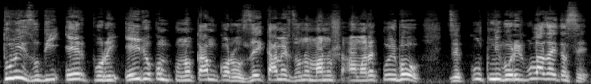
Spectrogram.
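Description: Brief: high, fast-talking exasperated son, played by a man, lecturing and scolding, dry sound. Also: dry recording, natural voice. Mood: stern. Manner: exasperated, lecturing, rising to shouts. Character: exasperated grown son, scolding his gossiping mother. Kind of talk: comedy skit acting.

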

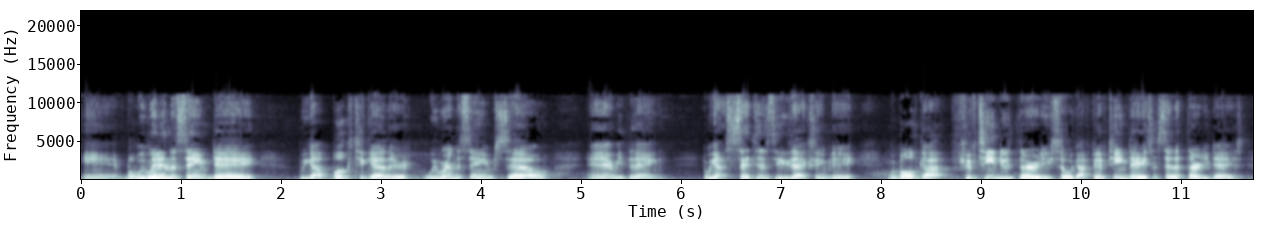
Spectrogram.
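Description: A man's voice: lowish voice, steady tone, moderate pace, a bit bright. Rambling young man telling a story. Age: young adult. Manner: rambling, restarts and many "like" fillers. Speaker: vlogger. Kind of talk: casual storytelling.

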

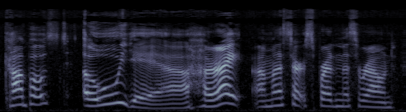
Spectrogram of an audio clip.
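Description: Her voice is a little high and very animated, unhurried and fairly bright, recorded without echo. This flower farmer in her thirties vlogs casually on a handheld phone while working outside in cold weather, sometimes from her car. She chatters, thinks aloud, and keeps correcting herself with asides.

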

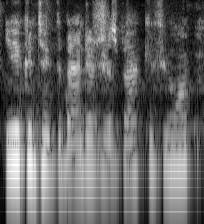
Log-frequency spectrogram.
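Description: Young guest gamer, high voice. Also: male voice, level tone, a little fast, background noise. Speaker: gaming youtuber, guest. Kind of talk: casual gameplay chat.

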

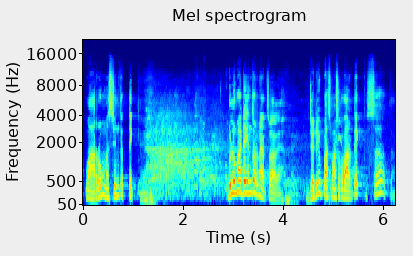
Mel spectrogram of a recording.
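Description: Animated high-voiced male stand-up comic. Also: moderate pace, noisy background. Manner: animated, mimics typewriter and camera sounds. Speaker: stand-up comedian. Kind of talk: stand-up routine. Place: comedy stage before a live audience.

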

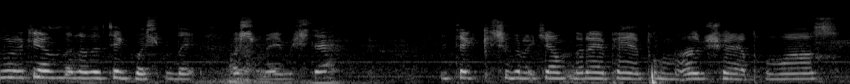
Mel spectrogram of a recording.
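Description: A woman chatting excitedly to herself as she plays a computer game, narrating her moves and reacting out loud. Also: high voice. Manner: chatty, excitable, talking to herself while playing. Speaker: gaming video creator. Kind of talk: casual gameplay commentary. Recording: dull lo-fi with faint noise.

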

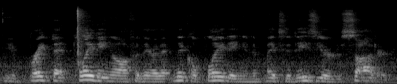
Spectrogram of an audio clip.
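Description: An older woman with a deep voice narrates a repair casually and fairly quickly, murmuring to herself as she works in her indoor home electronics workshop. She's a hobbyist restorer presenting a repair video, with noisy background.

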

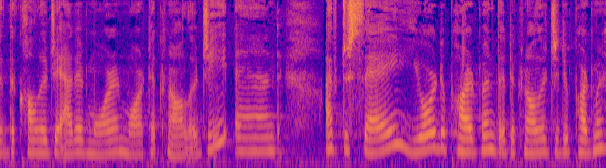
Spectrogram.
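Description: A woman in her fifties from Greece, a mythology instructor answering interview questions thoughtfully, pausing often with fillers. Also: on the low side, a little mellow, big-room sound. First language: Greek. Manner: thoughtful, many pauses and fillers. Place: empty auditorium. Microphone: lapel.

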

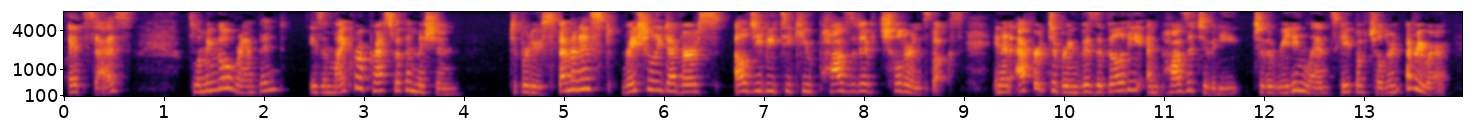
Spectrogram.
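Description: An education director reads storybooks to children online and chats with them, her voice on the high side, fairly quick and a bit bright. The expressive storytime takes place indoors in a small room at home.

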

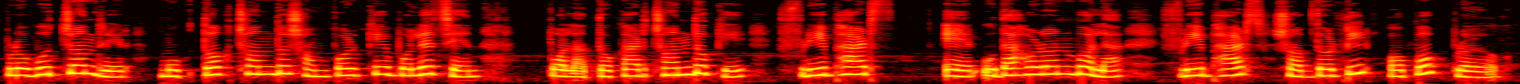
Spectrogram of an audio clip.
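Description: A woman teacher reads study notes aloud, point by point. She speaks very slowly and deliberately, and her voice is soft and mellow. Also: a little high. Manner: slow, measured dictation of points. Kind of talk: reading out exam study notes.

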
